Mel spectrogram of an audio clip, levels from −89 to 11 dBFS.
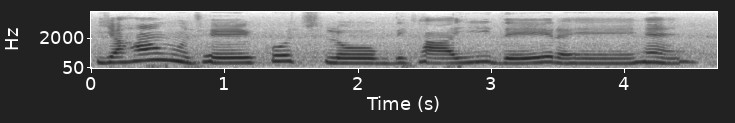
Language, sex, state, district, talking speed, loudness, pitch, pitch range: Hindi, female, Madhya Pradesh, Katni, 100 wpm, -13 LUFS, 230 Hz, 215-255 Hz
